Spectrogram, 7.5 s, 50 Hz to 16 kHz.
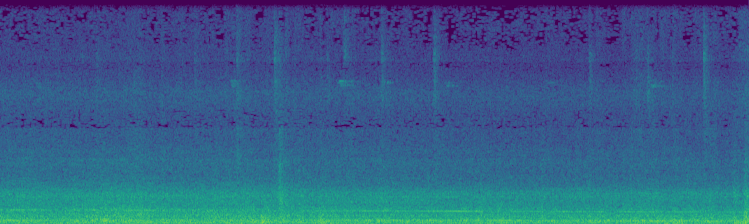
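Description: JR 205-series electric multiple unit motor car (MoHa 205) running along the line, heard from inside the car: a steady running noise of wheels and motors with a faint steady whine.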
